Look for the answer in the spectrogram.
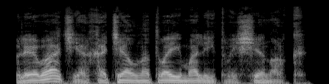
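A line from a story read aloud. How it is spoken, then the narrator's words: Quiet. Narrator (Russian): тихо сказал Лаум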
